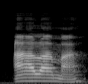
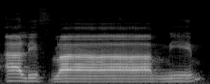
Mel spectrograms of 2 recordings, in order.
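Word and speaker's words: الم: akan membacanya yang pertama alama atau alima. Yang kedua alam nasroh. Tidak akan kita baca yang pertama alif, lam, mim. Dan tidak akan kita baca yang kedua alif, lam, mim, nasroh. Nggak akan.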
